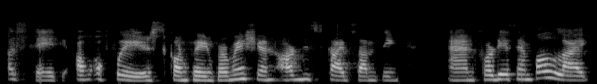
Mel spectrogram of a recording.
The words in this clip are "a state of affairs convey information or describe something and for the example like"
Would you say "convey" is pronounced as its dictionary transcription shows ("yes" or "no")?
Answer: no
